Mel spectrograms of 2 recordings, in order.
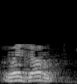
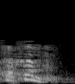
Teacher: الواو والزاي أو الزين دي مرققة، وزر الراء فخمها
